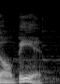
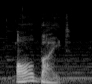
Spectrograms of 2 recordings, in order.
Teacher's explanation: the pronunciation emphasizes all three syllables distinctly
